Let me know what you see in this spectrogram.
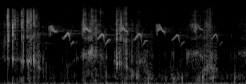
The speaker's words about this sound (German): Knusper, knusper, Knäuschen. Wer knuspert an meinem Häuschen?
